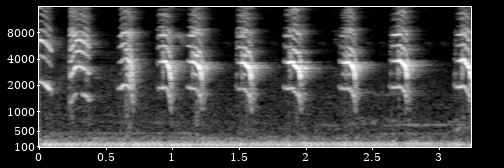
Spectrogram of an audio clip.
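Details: Harsh, grating squawks from a long-tailed shrike lure, played to provoke reluctant shrikes into song, repeated roughly every third of a second in a rasping series over a loud low hum.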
